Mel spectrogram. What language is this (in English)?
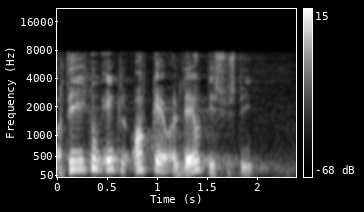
Danish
